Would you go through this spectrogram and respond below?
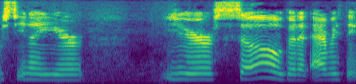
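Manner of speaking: condescending, patronizing, talking-down tone. Recalling what she would always hear from others, in a mock-condescending tone. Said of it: "like kind of like in a condescending tone".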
